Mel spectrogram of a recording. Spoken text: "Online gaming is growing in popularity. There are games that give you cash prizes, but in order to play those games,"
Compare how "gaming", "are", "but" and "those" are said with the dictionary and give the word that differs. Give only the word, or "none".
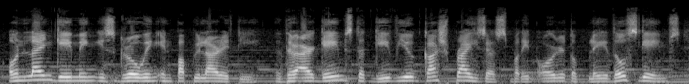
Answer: those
